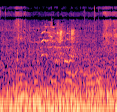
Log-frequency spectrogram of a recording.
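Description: Steady low drone of an approaching passenger ferry's diesel engine, with a few short high gliding gull calls about a second in.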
